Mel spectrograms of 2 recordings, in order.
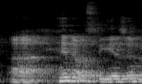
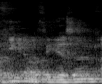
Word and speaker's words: henotheism: word for the week henotheism or henotheism i looked it up i had the little youtube thing pronounce it for me and i got both options so it's either henna or hino theism the belief that there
